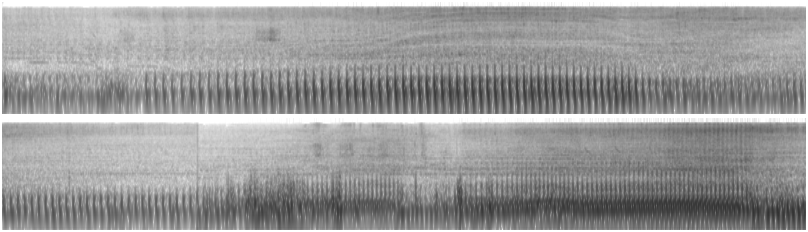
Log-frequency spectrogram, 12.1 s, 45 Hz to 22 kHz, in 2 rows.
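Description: Royal Enfield Bullet single-cylinder engine thumping through an aftermarket Wild Boar silencer, with a deep, full exhaust beat. It rides slowly past, swelling and fading, then from about 8 s it is revved harder and accelerates, rising in pitch and getting louder toward the end.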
